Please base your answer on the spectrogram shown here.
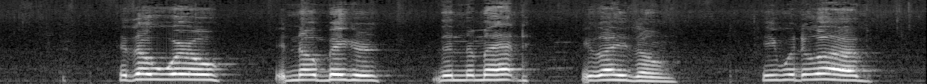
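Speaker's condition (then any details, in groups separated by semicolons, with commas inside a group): Cerebral palsy; from birth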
